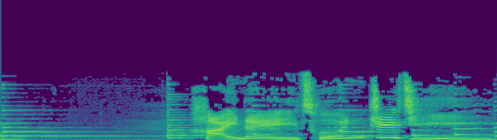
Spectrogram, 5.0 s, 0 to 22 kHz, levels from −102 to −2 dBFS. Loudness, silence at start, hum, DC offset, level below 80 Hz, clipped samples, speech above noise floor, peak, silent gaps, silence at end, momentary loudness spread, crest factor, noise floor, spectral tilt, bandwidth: -16 LUFS; 0 s; none; under 0.1%; -64 dBFS; under 0.1%; 22 dB; -2 dBFS; none; 0 s; 19 LU; 18 dB; -39 dBFS; -2 dB/octave; 11 kHz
